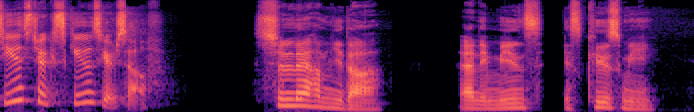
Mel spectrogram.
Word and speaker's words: 실례합니다: 르, It sounds like a mixture between an R and an L sound. 르. 르. Altogether, it's 실례합니다.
